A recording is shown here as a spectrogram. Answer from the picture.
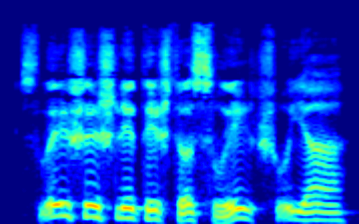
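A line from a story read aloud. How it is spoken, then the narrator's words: Sighing, singing voices. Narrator (Russian): выпевают воздыхающие голоса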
